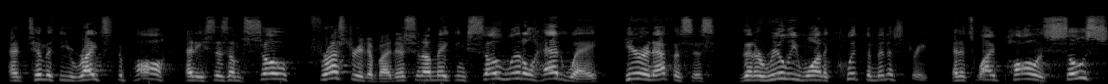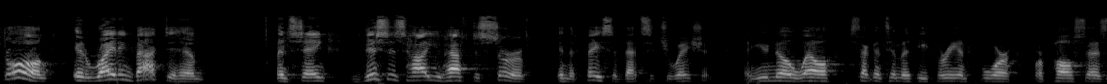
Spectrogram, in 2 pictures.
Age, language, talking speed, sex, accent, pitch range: 40-59, English, 185 wpm, male, American, 155-230 Hz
